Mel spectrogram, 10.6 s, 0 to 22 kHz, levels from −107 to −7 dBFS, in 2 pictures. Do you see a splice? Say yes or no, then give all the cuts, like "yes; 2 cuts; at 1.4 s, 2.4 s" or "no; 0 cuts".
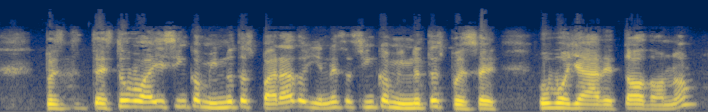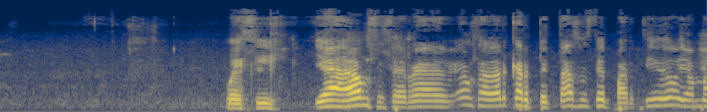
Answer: no; 0 cuts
